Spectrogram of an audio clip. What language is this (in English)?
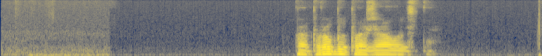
Russian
